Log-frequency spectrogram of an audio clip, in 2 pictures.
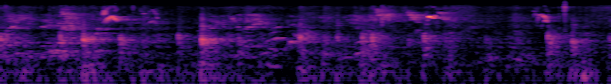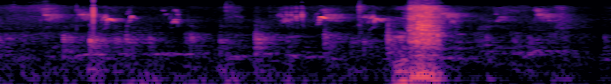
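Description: Barn sounds of young horses at the stall bars: faint voices and scattered small knocks, then, about ten seconds in, one short, loud, noisy snort from a young horse sniffing at a hand.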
